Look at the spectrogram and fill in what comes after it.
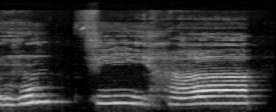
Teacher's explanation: ہم میں میم ساکن کے بعد با اور میم کے علاوہ فا ہے، تو یہاں پر بالکل اظہار ہوگا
